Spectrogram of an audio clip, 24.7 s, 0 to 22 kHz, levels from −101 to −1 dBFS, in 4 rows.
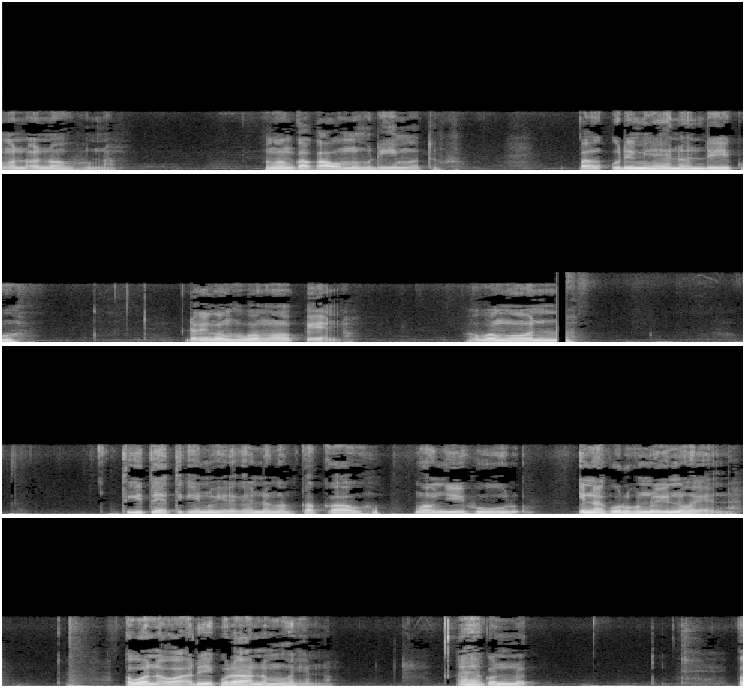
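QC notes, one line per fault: throughout, MP3 compression: the treble stops dead above 9.1 kHz and the speech has a plainly audible watery swirl, which fits a 48 kbps stream starving weak frequency lines. Likely lossy coding; unlike a device change, the damage never shifts across the clip.
0 to 10.88 s, input switched to a poorer device: the speech is duller, with nothing above 7.6 kHz and faint added hiss far below it. At 10.88 s an 80 ms gap precedes fuller sound at much the same level, pointing to a likely microphone change.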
